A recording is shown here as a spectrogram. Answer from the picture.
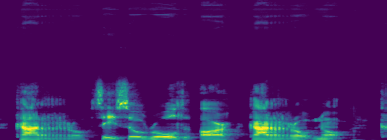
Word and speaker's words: caro: So there's a single R, right? Single R. Caro means dear, beloved, dear. If you say carro, it means something else like a box car to a train or a stage coach or something like that.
